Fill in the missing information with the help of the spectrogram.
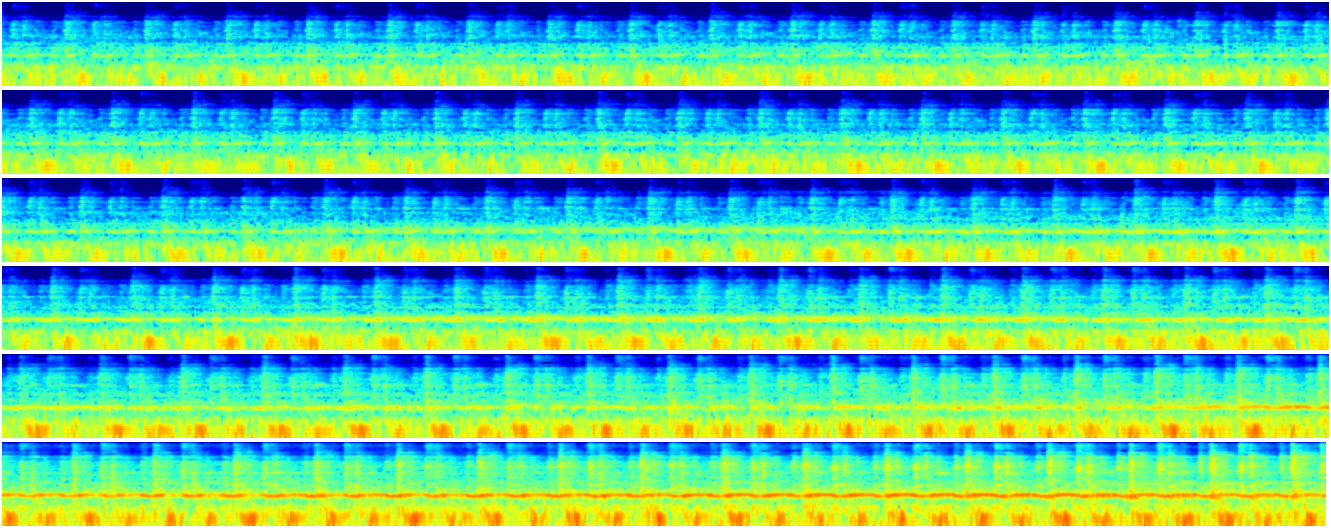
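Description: The onboard air compressor of a Pacific Electric 'Blimp' interurban electric car running, with a fast, steady pulse over a hum and a steady whine, growing louder through the stretch.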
